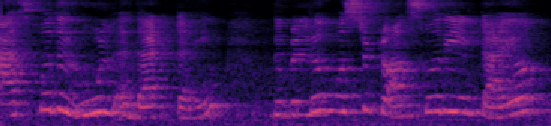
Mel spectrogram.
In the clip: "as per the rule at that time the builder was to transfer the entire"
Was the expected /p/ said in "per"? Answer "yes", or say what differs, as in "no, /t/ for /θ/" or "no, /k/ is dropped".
no, /f/ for /p/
